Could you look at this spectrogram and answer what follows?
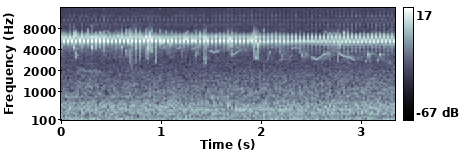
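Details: Common grasshopper warbler reeling: a dry, rapid, cricket-like trill held at one high pitch without pause, with light twittering of other birds behind it.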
